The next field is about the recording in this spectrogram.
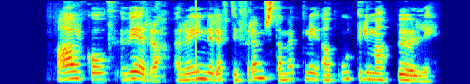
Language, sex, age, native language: Icelandic, female, 60-69, Icelandic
